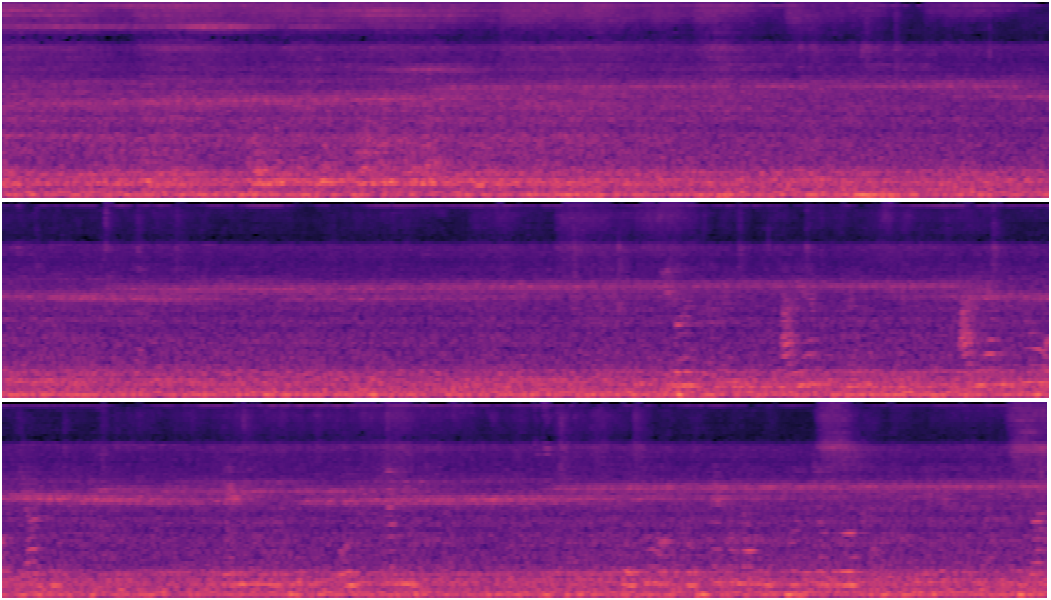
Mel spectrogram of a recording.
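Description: A subway train rumbles steadily along the track.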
